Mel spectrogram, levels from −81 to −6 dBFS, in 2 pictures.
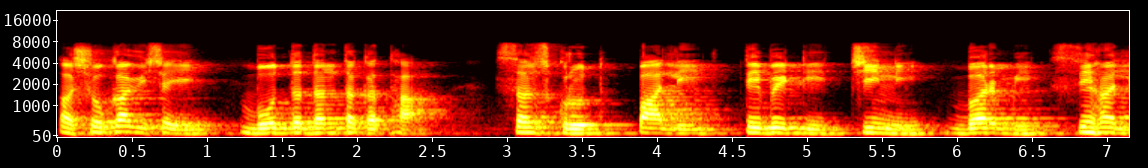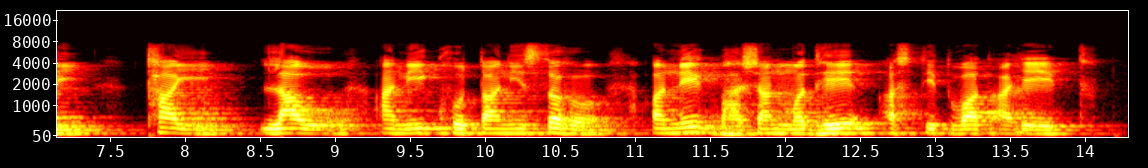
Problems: none marked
